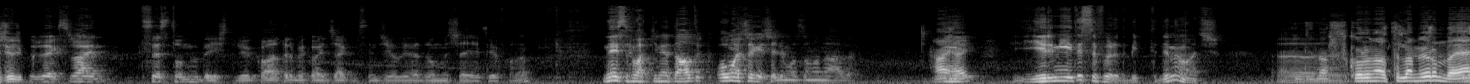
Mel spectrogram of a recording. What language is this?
Turkish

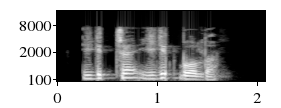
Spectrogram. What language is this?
Uzbek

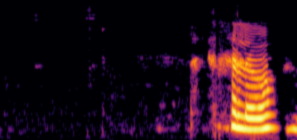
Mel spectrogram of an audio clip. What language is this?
Tamil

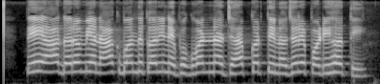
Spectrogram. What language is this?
Gujarati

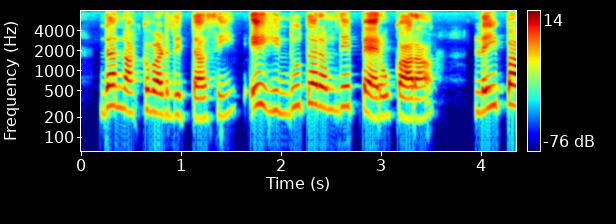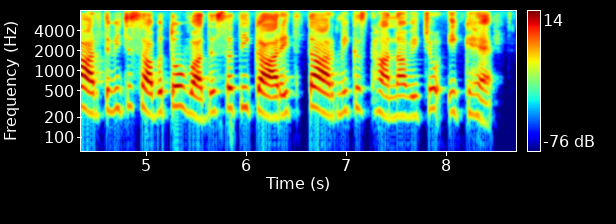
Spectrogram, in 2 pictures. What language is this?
Punjabi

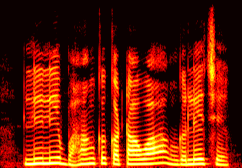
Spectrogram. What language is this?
Magahi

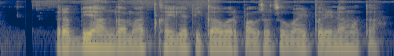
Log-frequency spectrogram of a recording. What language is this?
Marathi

